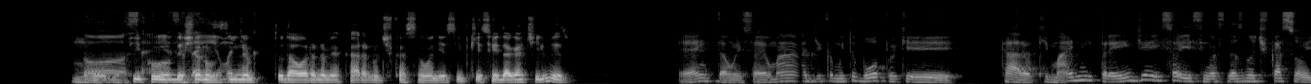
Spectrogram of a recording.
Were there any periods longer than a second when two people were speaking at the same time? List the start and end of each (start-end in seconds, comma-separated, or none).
0.8-2.6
